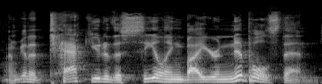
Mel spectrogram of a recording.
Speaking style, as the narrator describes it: Sai shouted loudly

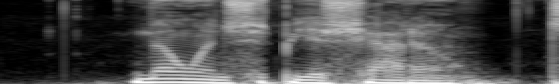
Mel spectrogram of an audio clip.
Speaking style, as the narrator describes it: JJ said

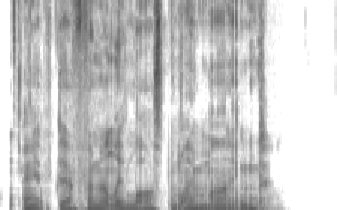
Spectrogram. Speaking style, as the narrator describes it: Larry muttered

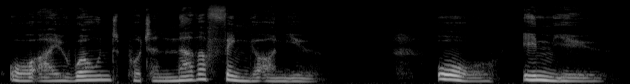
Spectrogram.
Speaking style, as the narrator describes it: repeats quietly

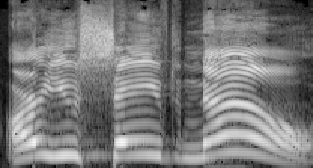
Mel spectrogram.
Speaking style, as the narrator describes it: he called out

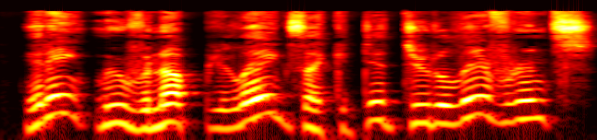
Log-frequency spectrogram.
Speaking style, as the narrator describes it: she exclaimed above the noise

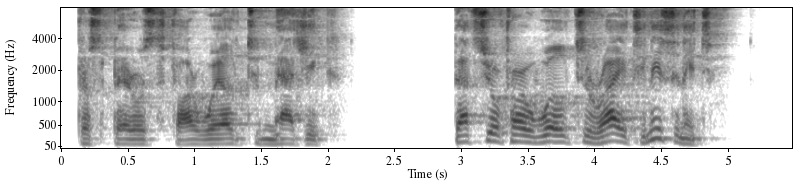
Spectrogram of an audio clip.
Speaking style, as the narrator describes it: asked

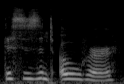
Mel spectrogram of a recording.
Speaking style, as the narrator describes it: Pifa hisses, writhing under Boss's heavy boot

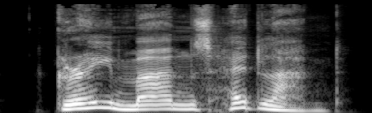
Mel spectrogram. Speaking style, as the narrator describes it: I started up from sleep, exclaiming

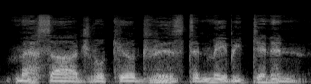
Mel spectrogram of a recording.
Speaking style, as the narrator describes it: Alton grumbled

